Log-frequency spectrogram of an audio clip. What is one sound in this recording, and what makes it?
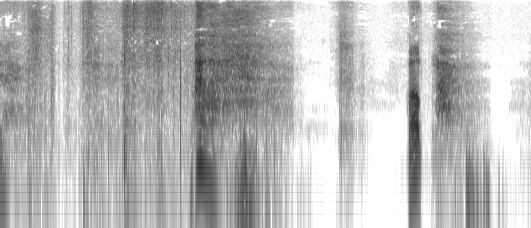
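Dry leaves rustle and crunch underfoot.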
